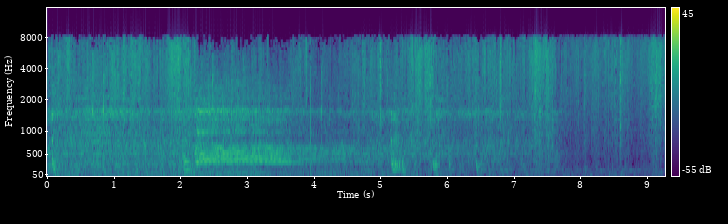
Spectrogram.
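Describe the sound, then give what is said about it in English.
At night, a distant train that is about to meet and pass a train stopped in a siding sounds one long, lonely whistle blast over the steady rumble and clatter of a moving train. The whistle then fades, and the rolling rail noise carries on. “And in a moment, in the distance, you'll hear the long, lonely whistle of the train that you're to meet and pass in the darkness.”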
